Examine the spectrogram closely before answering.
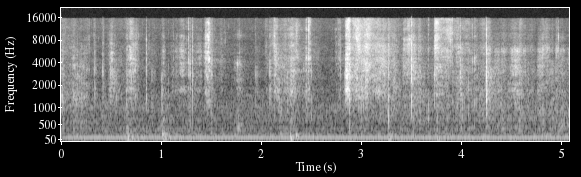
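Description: Paper pages of a book being turned and handled: faint rustles and small crackles of paper, with a few soft clicks.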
